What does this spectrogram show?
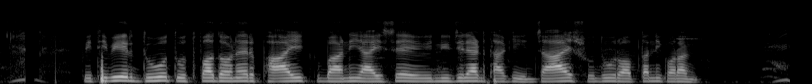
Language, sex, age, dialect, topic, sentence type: Bengali, male, 18-24, Rajbangshi, agriculture, statement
